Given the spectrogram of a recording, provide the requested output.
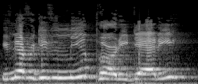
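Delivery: put-on fast, high, loud childish whine; whiny self-righteous son. Older brother whining to Daddy about the party, fast and high. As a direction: pout it like a spoiled son. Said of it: "That's how I interpret it".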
